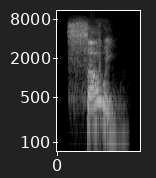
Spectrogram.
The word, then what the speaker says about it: Samhain: Inclusive, Samhain é a pronúncia correta em irlandês. Em gaélico escocês seria Samhain, só que com U.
